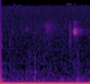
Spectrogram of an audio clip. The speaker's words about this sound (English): I just want to say that isn't me. That is the cat licking me. I do apologise. I'm not just randomly making slurping noises in the background.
